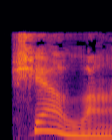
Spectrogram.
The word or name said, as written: sjaelland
